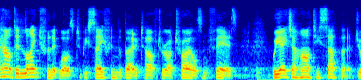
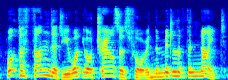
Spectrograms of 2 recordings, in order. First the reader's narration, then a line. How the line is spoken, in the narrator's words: asked indignantly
